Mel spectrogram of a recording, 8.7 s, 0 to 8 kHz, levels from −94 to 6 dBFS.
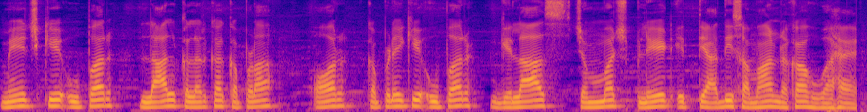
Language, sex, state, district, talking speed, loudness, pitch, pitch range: Hindi, male, Uttar Pradesh, Lalitpur, 130 wpm, -15 LUFS, 145 Hz, 135-160 Hz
